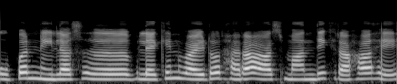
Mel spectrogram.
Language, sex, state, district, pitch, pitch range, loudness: Hindi, female, Chhattisgarh, Raipur, 240 Hz, 235-260 Hz, -15 LUFS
